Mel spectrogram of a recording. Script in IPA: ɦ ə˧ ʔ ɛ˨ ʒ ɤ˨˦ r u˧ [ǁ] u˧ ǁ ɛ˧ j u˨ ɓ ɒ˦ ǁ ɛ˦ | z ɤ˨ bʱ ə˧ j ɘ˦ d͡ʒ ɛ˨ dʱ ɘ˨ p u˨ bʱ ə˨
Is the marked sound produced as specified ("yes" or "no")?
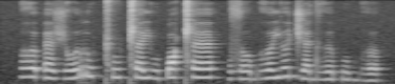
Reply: yes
